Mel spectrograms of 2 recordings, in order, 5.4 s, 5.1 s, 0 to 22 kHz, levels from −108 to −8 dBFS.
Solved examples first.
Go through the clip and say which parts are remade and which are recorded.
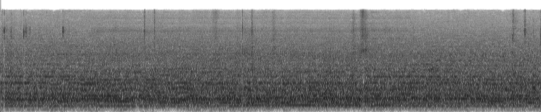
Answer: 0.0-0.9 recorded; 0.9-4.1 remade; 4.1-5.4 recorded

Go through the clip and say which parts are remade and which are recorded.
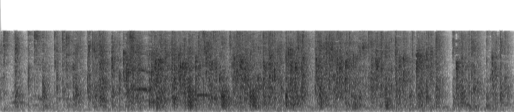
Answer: 0.0-5.1 recorded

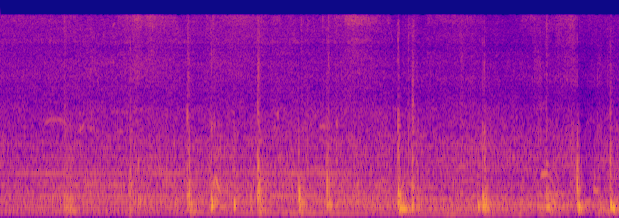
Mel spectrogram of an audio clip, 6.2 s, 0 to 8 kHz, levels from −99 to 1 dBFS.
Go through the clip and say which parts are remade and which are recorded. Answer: 0.0-0.7 remade; 0.7-1.3 recorded; 1.3-3.5 remade; 3.5-4.4 recorded; 4.4-6.2 remade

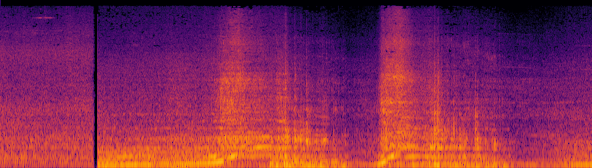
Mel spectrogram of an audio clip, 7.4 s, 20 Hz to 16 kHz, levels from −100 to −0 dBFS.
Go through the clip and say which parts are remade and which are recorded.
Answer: 0.0-4.7 recorded; 4.7-5.6 remade; 5.6-7.4 recorded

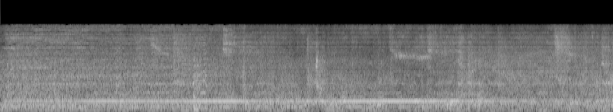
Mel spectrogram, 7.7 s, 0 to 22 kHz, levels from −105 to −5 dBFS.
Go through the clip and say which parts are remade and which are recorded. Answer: 0.0-2.9 recorded; 2.9-7.7 remade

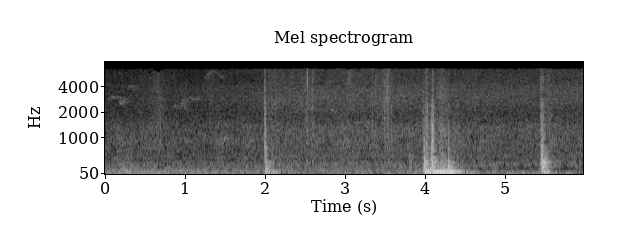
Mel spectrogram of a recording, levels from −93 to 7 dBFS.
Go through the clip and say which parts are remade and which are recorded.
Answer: 0.0-6.0 recorded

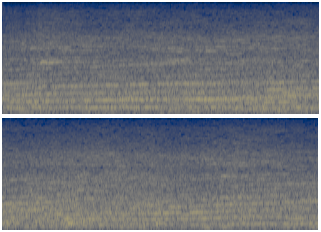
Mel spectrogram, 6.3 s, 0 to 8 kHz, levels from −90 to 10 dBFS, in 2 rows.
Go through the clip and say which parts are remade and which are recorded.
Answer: 0.0-6.3 recorded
